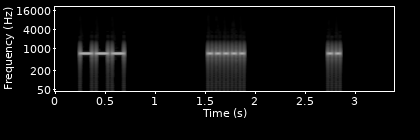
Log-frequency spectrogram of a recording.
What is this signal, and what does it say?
Morse code, heard as a keyed tone, about 30 wpm, spaced as for 9 wpm, 700 Hz. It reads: O5I
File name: course / 30:10wpm / 087 Lesson 15e - Number 5 - Three Characters 30wpm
